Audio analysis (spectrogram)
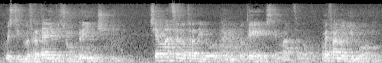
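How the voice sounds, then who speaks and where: A man telling a story theatrically, emphatic and full of pauses. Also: mid-range voice, noisy background. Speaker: stage actor and storyteller. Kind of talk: theatrical storytelling to piano accompaniment. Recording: echoey hall, distant mic. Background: piano music.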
